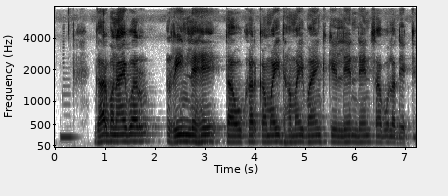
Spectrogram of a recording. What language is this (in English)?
Chhattisgarhi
